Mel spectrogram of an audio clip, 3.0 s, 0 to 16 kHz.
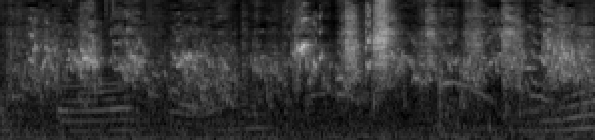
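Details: Budgerigars on 1 November 2023 giving busy scratchy chirps and sharp squeaks in rapid irregular bursts, over soft sliding lower tones.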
